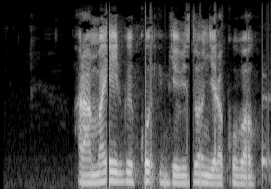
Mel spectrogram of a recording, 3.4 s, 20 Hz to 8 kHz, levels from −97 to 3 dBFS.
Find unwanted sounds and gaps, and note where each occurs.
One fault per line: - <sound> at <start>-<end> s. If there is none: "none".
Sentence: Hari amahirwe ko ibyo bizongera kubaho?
- dropout at 2.4-2.4 s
